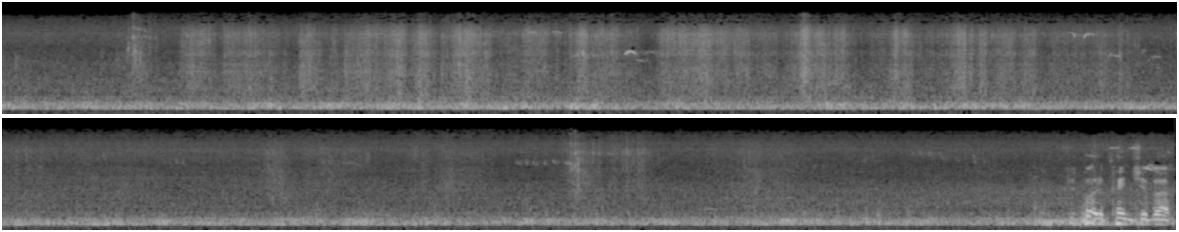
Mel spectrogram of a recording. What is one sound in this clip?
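Small clicks and rattles come from fishing tackle being handled close by.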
